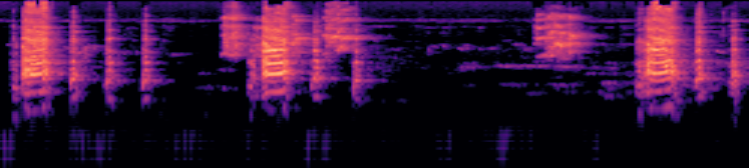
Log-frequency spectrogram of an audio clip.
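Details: After laying an egg, a hen cackles in three loud harsh bouts of quick clucks, each peaking in a strained cry, separated by brief quieter gaps with faint low background noise.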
